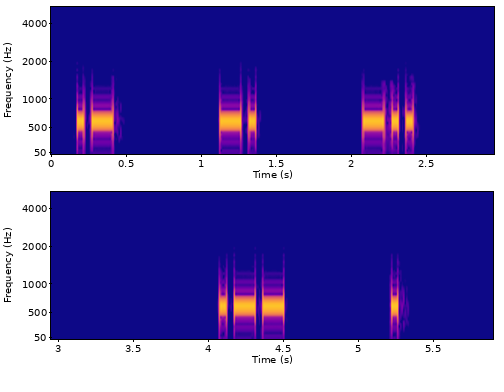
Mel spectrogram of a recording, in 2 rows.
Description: Morse code, heard as a keyed tone, about 25 wpm, spaced as for 10 wpm, 600 Hz. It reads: AND WE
